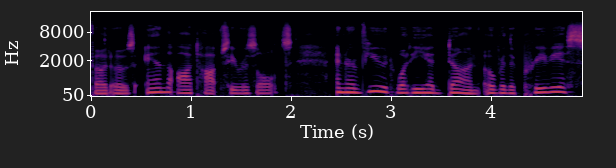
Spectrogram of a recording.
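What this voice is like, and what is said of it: Usual voice. Nothing is said of it.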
